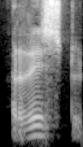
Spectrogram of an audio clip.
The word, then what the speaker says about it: wrist: ریسٹ، WRIST، ریسٹ W silent ہے.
